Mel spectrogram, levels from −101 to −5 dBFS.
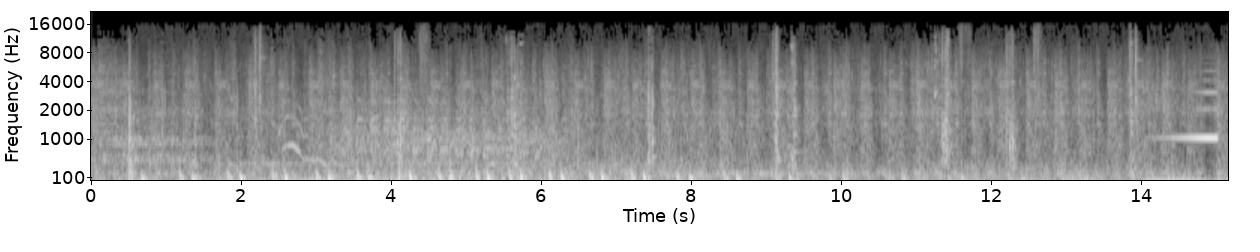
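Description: Throughout the clip, the signal has likely been reduced to very few bits by truncation without dither, which fits an 8-bit path. Because nothing randomises the rounding, the error tracks the audio itself, leaving a grainy distortion that sits around 30 dB below the signal and changes character with it. Quieter passages turn gritty and rough, and the faintest moments sputter between steps or collapse into silence.

At 5.51 s, compressed frames are skipped: the decoder never plays a short run of encoded frames, either because they are missing or because they were rejected as damaged. The audio jumps ahead by roughly 70 ms, which fits about three 24 ms frames.

From 14.04 s to 15.05 s, a loudspeaker feedback squeal appears. A microphone is picking up the loudspeaker it feeds, and at 1 kHz the loop gain exceeds one. That tone builds on itself over roughly 0.7 s and swells into a piercing whistle about 10 dB above the rest of the sound. 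It dominates until it stops just before the clip ends.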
